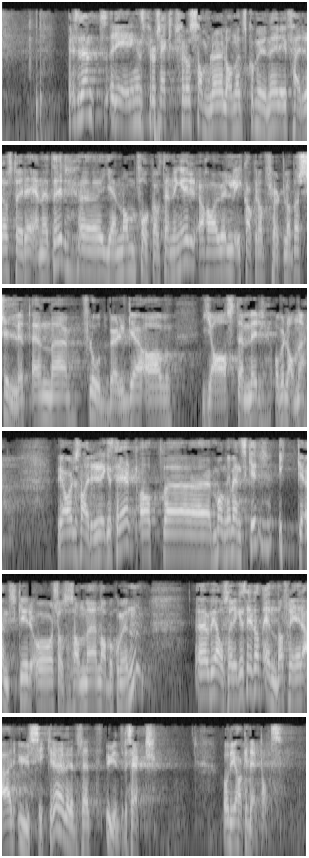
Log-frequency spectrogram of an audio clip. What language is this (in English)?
Norwegian Bokmål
